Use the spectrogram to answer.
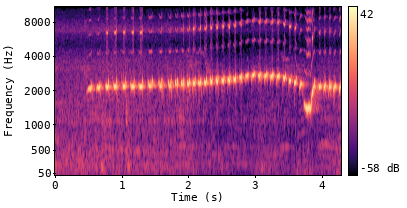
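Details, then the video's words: Daytime white-rumped shama (murai pastol) song meant to get other shamas singing: after a short silence, a long fast trill of pulsed notes slowly climbs in pitch, then closes with a quick dip and a level whistle. "SUARA KICAUAN BURUNG MURAI PASTOL DINLAGI HARI AGAR CEPAT GACOR"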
